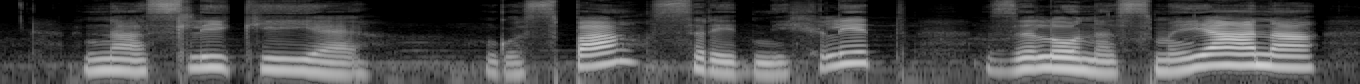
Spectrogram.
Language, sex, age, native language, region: Slovenian, female, 30-49, Slovenian, Southeast Slovenia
